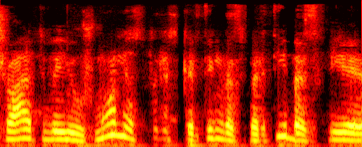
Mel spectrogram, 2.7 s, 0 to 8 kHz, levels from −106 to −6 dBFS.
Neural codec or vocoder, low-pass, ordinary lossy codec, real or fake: vocoder, 44.1 kHz, 128 mel bands every 512 samples, BigVGAN v2; 7.2 kHz; AAC, 32 kbps; fake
